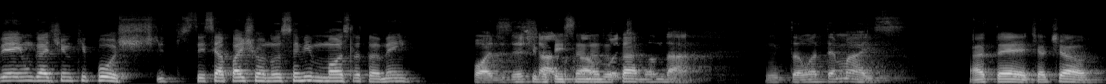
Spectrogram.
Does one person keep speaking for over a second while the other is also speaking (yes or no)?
yes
